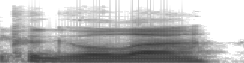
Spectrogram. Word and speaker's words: Pegula: Yeah, Brandon Beane and Terry Pegula, the Bills' owner, had definitely how you say it.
